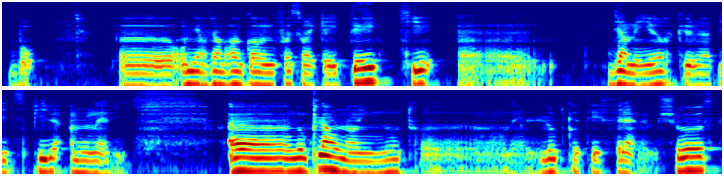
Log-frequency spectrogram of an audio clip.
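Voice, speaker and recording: A man's voice: medium pitch, little pitch movement, measured pace, mellow. A man hosting a casual product review, hesitant and full of fillers and restarts, joking at his own expense. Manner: hesitant, many fillers and restarts, giggly and self-mocking. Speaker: host of a tech review channel.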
